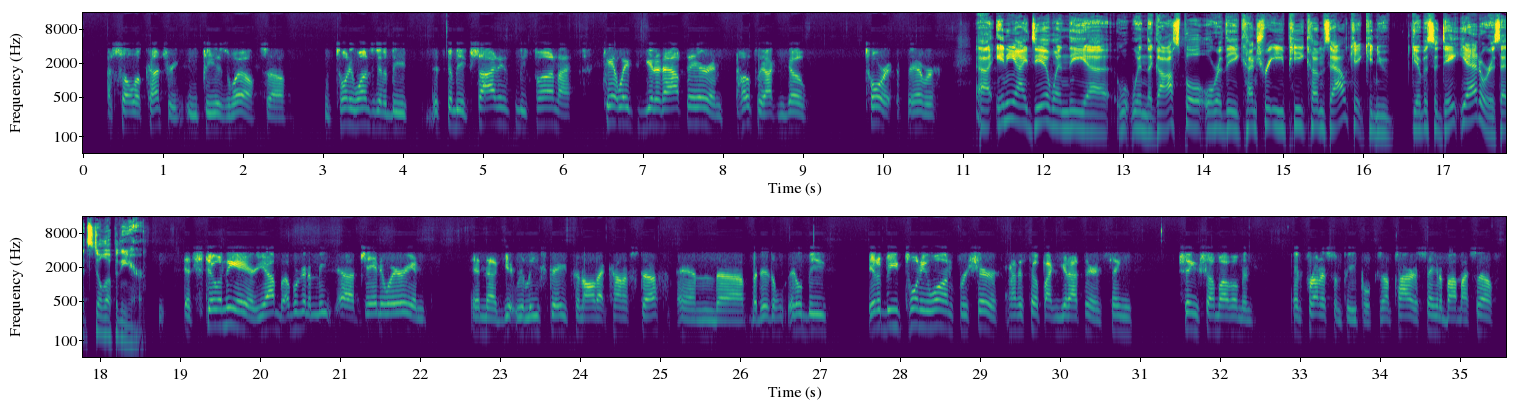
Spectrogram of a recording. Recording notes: called into the show this morning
